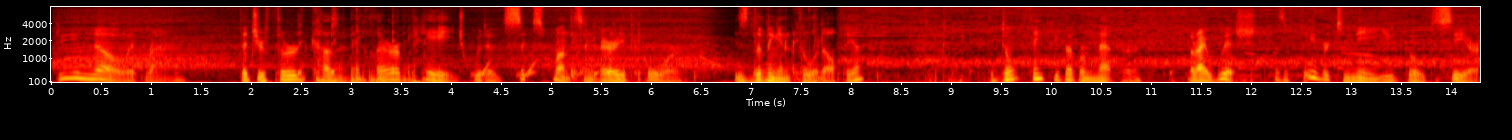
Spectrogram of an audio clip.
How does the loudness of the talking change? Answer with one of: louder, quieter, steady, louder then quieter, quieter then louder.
steady.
